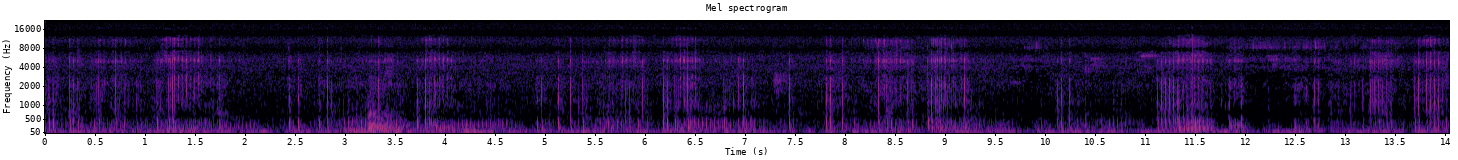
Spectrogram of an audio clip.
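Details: Sleeping cat snoring indoors, a low continuous rumble with fine rapid pulsing that swells with each breath, louder surges near three and eleven seconds, no other clear sounds.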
